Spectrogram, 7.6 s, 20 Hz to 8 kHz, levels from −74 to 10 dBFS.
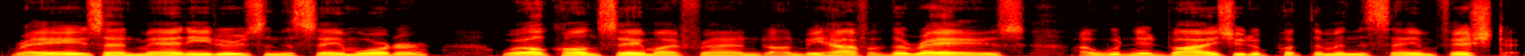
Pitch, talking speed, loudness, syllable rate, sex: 160 Hz, 230 wpm, -15 LUFS, 5.0 syllables/s, male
